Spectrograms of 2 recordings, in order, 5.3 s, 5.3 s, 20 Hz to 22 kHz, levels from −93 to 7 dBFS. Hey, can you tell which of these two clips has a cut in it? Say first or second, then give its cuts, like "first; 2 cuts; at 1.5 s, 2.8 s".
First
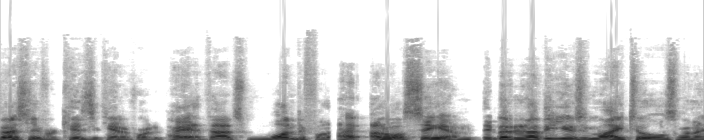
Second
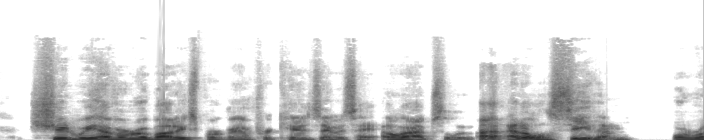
first; 1 cut; at 2.3 s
